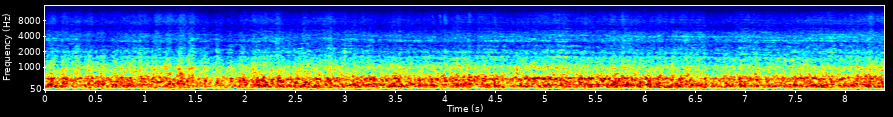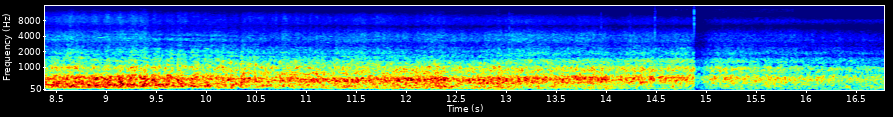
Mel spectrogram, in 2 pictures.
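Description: Empty open-top coal hopper cars of a freight train rolling past close by, a loud, steady noise of steel wheels on rail. About fifteen seconds in the sound drops suddenly and then fades as the end of the train moves away.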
